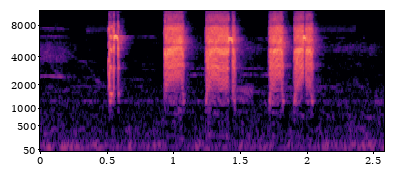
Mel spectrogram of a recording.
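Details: Kept black francolin, two years old, calling once: a short sharp note followed by four strident, scratchy, grating syllables in two quick pairs, the whole phrase lasting under two seconds, with near silence around it.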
